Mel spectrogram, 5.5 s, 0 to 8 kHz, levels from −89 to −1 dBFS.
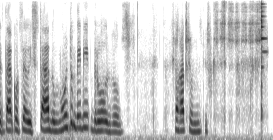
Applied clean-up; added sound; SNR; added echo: neural diffusion model UNIVERSE++.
